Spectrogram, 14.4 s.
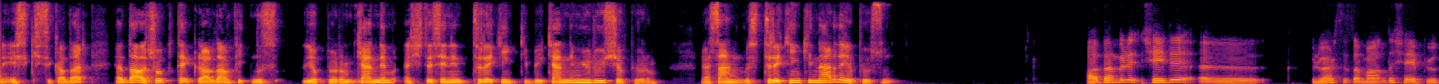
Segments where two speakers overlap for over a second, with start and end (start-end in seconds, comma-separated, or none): none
